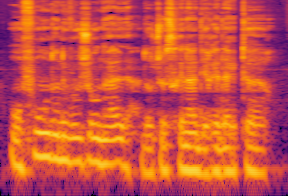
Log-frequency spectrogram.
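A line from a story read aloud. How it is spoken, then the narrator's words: Plain. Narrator (French): dit-il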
